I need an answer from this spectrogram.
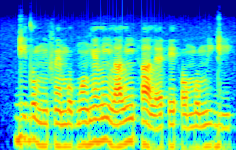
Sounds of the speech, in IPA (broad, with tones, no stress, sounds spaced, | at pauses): ɡ i˦ d o˦˨ m ĩ˨ f ɛ̃˨ m o˨ b ɔ̃˧ ɡ ɛ̃˦ l ĩ˦˨ l a˨˦ l ĩ˦ h a˦˨ l ɛ˨˦ h e˦ h ɔ˧ m o˧ m i˦ ɡ i˧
